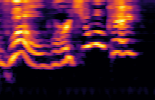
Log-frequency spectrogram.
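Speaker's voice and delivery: high, loud startled question; startled concern; surprised. Acted. Character startled by squeak.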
